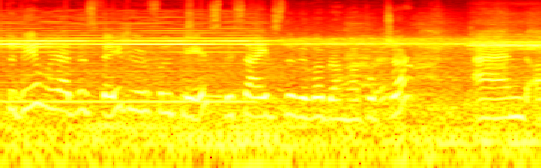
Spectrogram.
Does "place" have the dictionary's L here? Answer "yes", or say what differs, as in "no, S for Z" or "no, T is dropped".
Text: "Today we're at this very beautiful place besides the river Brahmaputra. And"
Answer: yes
